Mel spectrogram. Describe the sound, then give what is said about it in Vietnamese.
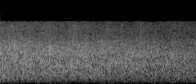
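Dense, steady applause from a crowd at a church gathering, blended into a continuous rain-like hiss with no distinct individual claps, holding an even level throughout. “thưa anh chị em, một tràng pháo tay thật lớn cho ba con người này.”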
